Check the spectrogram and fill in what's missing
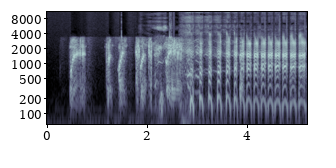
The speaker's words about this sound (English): The pig is back, Eddie. The pig is returned.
